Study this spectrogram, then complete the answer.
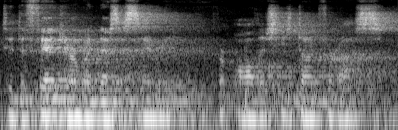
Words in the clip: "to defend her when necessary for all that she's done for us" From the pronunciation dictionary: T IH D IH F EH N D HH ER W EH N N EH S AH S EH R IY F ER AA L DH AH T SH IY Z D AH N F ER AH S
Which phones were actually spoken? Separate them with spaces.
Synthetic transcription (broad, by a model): T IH D IH F EH N D HH ER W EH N N EH S AH S EH R IY F ER AA L DH AH T SH IY Z D AH N F ER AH S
